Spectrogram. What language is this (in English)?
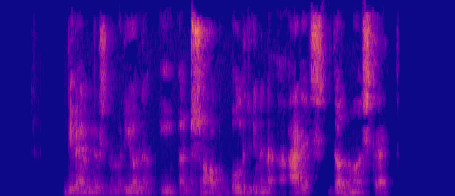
Catalan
